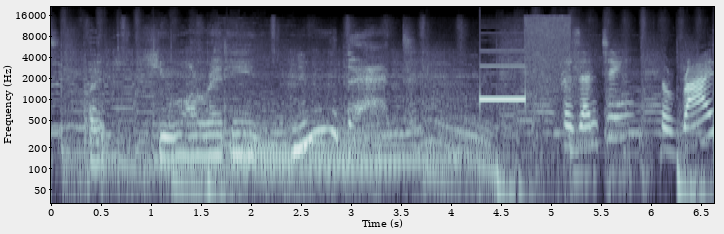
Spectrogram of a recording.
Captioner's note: beep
